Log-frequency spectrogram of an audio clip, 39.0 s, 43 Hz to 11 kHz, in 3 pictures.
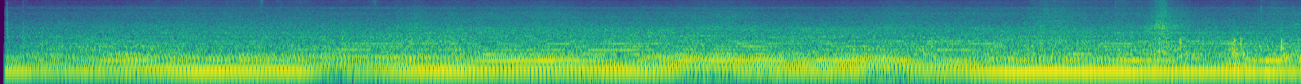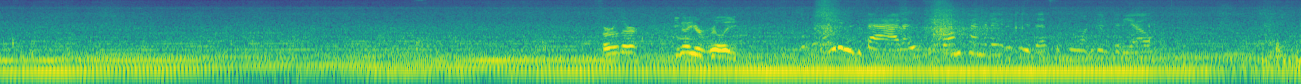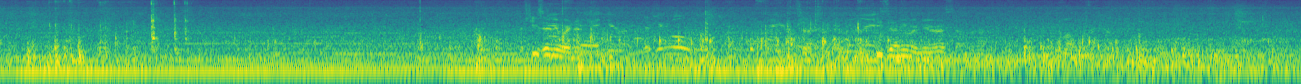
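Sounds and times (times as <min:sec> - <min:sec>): low mechanical drone: 0:00.0 - 0:39.0.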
